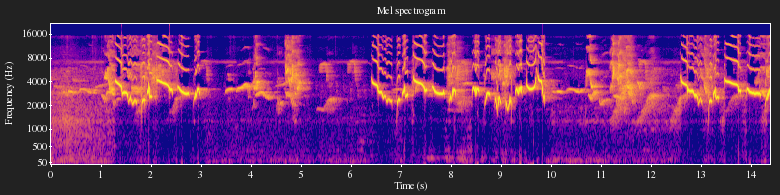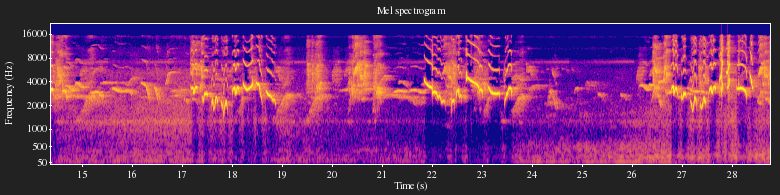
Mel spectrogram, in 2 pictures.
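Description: Oriental magpie-robin (kacer) singing loudly: phrases of quick rising and falling whistles and chatters, each a second or two long, repeated every few seconds.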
